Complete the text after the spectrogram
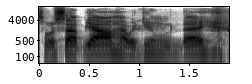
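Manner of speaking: casual, put-on Southern American accent. Describing the urge to sound Southern on camera: Southern American accent. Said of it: "adopt a southern accent".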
